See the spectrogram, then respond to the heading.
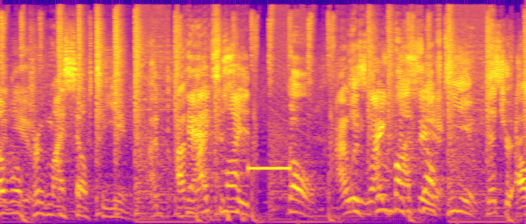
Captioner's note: beep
